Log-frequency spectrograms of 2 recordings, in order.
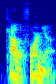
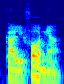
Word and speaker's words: California: An American would say California, but a Spaniard would say California. California. Notice how the first A and the last A are pronounced exactly the same.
